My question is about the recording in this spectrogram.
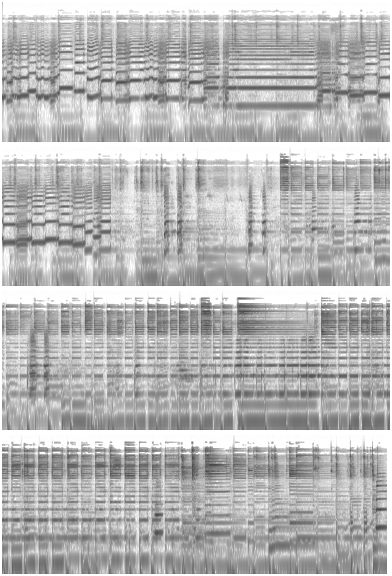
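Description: Instrumental blues boogie on a Cole Clark acoustic guitar and a harmonica. The harmonica plays wavering, held notes over a driving guitar rhythm with a steady low beat.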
